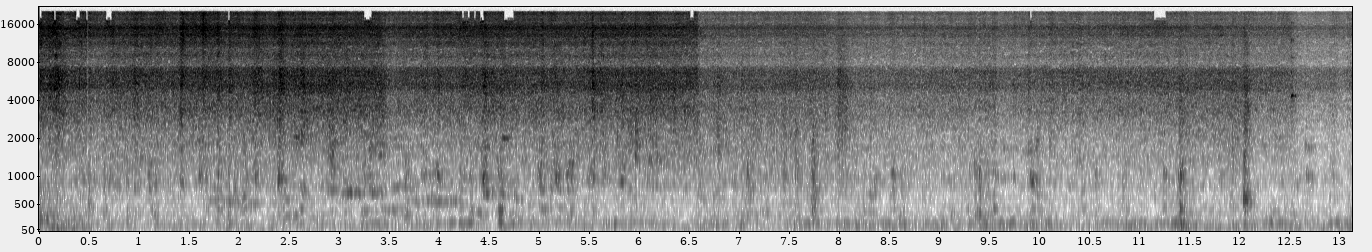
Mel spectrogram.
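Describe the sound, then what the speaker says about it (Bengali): Grated carrot for halwa is stirred and fried in ghee over a low-to-medium gas flame, giving a steady hissing sizzle with occasional soft scrapes and taps throughout. "গ্যাসের ফ্লেমটা লো টু মিডিয়ামে রেখে ঘিয়ের মধ্যে গাজরটা ভালো করে একটু নাড়াচাড়া করে ভেজে নেব।"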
